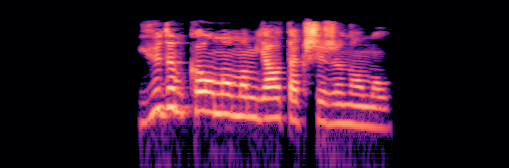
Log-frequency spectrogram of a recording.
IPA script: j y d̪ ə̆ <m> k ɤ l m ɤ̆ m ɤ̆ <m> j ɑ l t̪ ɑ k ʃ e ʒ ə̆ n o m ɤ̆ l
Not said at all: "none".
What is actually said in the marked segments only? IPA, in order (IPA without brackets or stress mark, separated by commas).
m, m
